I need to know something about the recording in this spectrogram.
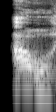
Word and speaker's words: hour: 그리고 시간도 얘기했지만 hour, 시간에 h는 묵음이에요. 발음이 안 나요. 아 때문에 the hour입니다. the hour가 아니에요.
